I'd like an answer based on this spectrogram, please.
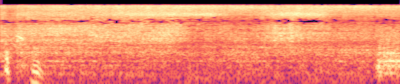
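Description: Oxy-fuel cutting torch flame hissing steadily as it plays on the steel shell of a motorcycle muffler.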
